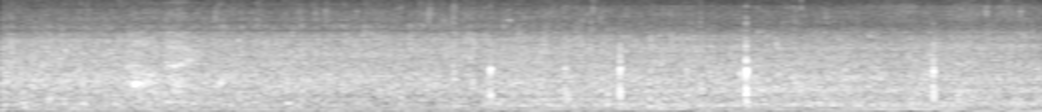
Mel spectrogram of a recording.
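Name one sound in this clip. An otter paddles softly through the water.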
